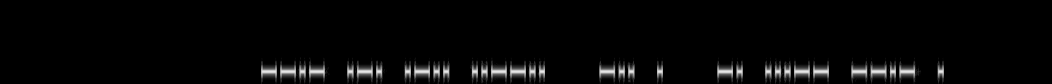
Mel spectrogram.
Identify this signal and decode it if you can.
Morse code, heard as a keyed tone, about 25 wpm, spaced as for 20 wpm, 600 Hz. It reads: QRL? DE N3QE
